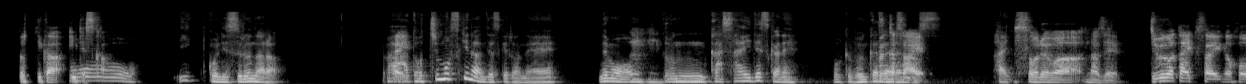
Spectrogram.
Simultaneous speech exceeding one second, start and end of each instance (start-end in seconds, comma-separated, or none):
none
